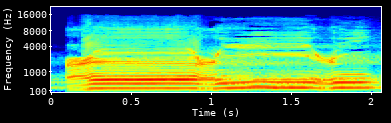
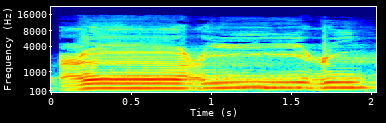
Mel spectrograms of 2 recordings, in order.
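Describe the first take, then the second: Both takes have the same delivery.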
